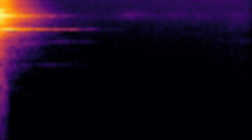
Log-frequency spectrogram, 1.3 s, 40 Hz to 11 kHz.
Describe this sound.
Sword Clash (59)
This sound was recorded with an iPod touch (5th gen)
The sound you hear is actually just a couple of large kitchen spatulas clashing together
clang, clanging, clank, clash, clashing, ding, hit, impact, iPod, knife, metal, metallic, metal-on-metal, ping, ring, ringing, slash, slashing, stainless, steel, strike, struck, sword, swords, ting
